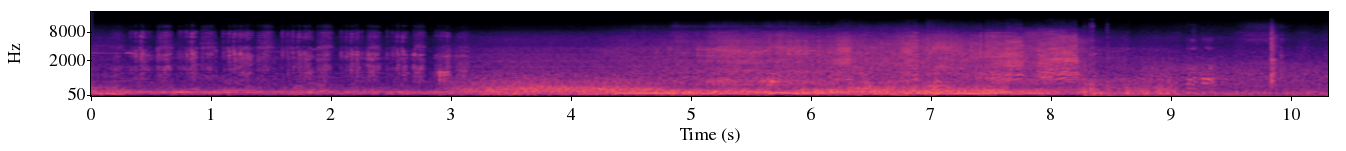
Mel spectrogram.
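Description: Car engine running low and steady, heard from inside the cabin, with rapid rustling and clicking over it for the first few seconds. Then a hiss of street noise with indistinct voices, which changes abruptly about eight seconds in.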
